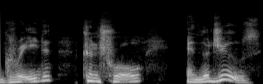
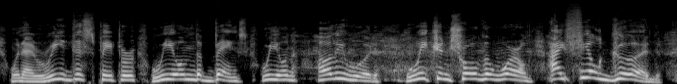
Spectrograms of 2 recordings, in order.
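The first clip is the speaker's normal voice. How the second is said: acted boastful list, pitched high; building elation; 7 semitones higher than usual. Joke's punchline, friend proudly builds up.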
